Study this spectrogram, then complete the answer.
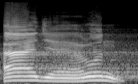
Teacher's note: huruf ja berharakat sukun maka kita pantulkan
